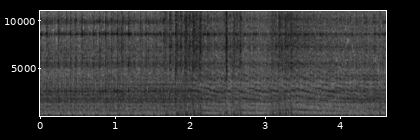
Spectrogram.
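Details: 2005 Ural Patrol twin motorcycle firing only on the left cylinder; spraying starting fluid around a suspected air-leak area made no difference: lumpy, uneven putter with a missing beat, limping on one cylinder.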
